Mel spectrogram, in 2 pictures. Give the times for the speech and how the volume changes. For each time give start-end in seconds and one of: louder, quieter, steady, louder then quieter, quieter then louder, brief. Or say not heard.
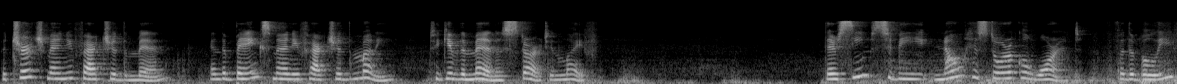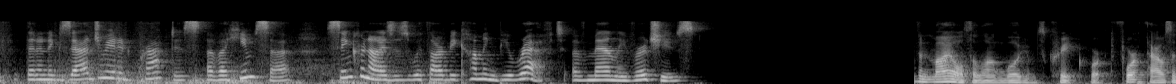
0.0-6.0 steady
8.2-18.7 steady
20.9-23.4 brief.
